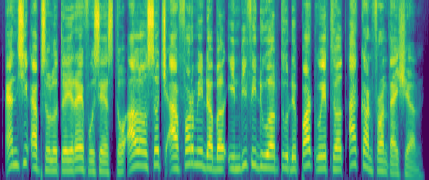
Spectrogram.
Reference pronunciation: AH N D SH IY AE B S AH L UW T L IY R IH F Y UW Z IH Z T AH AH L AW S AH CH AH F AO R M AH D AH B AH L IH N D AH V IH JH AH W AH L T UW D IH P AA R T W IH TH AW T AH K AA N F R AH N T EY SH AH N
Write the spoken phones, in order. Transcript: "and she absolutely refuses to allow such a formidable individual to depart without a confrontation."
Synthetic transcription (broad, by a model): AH N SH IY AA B S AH L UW T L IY R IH F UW S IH S T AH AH L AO S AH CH AH F AO R M AH D AH B AH L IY N D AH F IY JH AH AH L T UW D IH P AA R T W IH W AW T AH K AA N F R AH N T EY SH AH N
